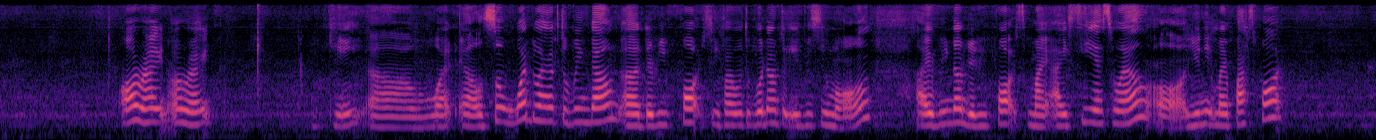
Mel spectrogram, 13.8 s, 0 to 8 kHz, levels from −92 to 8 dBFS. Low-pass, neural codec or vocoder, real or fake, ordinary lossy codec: 7.2 kHz; codec, 44.1 kHz, 7.8 kbps, Pupu-Codec; fake; none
